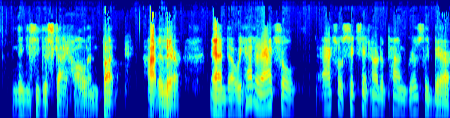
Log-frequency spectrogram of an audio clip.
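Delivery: ordinary talk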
